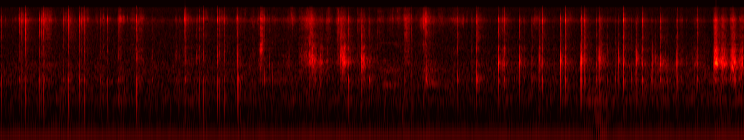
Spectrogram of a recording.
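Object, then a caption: Plastic cream jar. Fingertips tap and scratch the top and side of the lid on a closed white-and-blue plastic cream jar held in the hand. The result is a quiet, rapid series of short, dry, bright clicks mixed with faint scratching, with almost no low end and no ringing after each tap.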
